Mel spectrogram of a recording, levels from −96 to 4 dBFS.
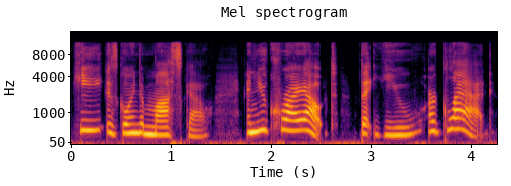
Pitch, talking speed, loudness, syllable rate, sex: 275 Hz, 185 wpm, -15 LUFS, 4.5 syllables/s, female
